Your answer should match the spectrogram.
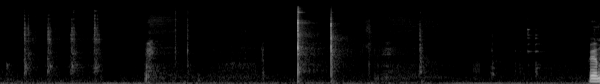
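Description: Metal hand tools and a cam timing tool clicking and clinking against a V8's cam gears and cylinder head in short scattered taps, with two sharp metallic knocks about three seconds in, the loudest sounds.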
